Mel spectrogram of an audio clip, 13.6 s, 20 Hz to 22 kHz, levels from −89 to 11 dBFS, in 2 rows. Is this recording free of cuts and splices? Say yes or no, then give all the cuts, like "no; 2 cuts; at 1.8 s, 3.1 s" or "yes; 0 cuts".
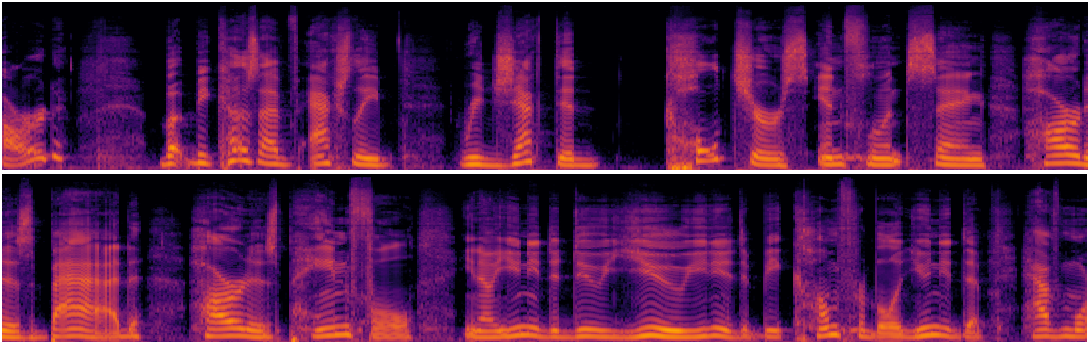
yes; 0 cuts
